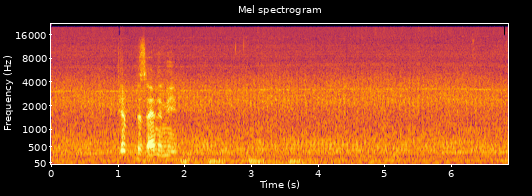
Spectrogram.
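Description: A propeller plane's engine drones steadily as it passes in a World War II German bombers video game, while players keep talking over it.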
